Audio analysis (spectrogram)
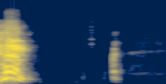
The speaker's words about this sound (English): One man coughs.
